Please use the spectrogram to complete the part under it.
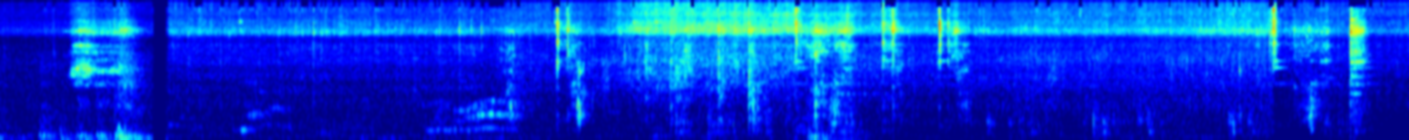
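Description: Long, thinly sliced green beans sizzle and fry in a pan while being stirred, giving steady close frying hiss with scraping stir strokes and a few sharper clinks, with no talk.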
